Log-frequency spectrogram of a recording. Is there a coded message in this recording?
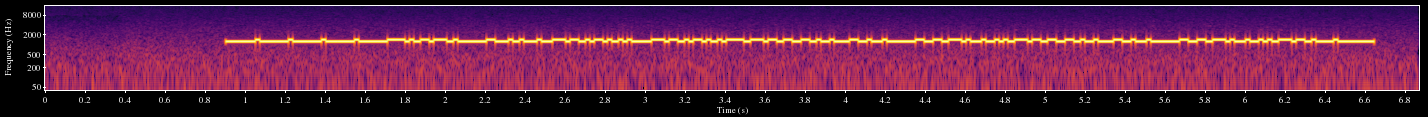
Yes: RTTY (45.45 baud, 170 Hz shift) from 0.9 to 6.7 s, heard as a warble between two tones, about 1350 Hz centre. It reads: CQ DX DE I0IHJ I0IHJ K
